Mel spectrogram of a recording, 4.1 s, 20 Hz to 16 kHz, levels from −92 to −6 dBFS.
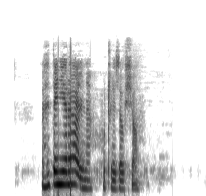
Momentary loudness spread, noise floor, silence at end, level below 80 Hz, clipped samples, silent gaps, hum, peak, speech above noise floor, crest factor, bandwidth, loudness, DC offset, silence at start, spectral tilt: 17 LU; -83 dBFS; 1.35 s; -52 dBFS; under 0.1%; none; none; -2 dBFS; 66 dB; 18 dB; 7.4 kHz; -18 LUFS; under 0.1%; 0.85 s; -6.5 dB/octave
